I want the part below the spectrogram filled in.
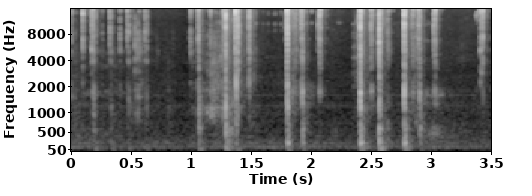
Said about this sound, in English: I've been doing a lot of typing in here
